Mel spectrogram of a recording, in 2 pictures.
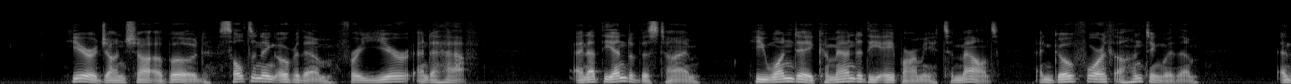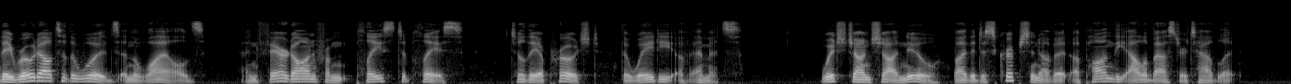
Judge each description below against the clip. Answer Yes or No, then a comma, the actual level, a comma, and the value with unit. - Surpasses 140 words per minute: Yes, average, 165 wpm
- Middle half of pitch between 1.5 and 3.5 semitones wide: No, average, 4.8 semitones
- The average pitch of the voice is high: No, low, 105 Hz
